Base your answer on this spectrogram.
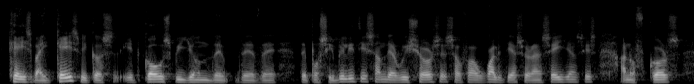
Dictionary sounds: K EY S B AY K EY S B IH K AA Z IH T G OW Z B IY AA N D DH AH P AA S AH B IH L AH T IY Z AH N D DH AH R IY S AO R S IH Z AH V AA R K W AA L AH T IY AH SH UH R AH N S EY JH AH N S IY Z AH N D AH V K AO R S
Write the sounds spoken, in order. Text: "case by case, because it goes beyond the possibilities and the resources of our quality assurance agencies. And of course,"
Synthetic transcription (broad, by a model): K EY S B AY K EY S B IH K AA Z IH T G OW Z B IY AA N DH DH AH P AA S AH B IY L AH T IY S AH N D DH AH R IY S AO R S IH S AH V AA K W AA L AH T IY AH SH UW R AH N S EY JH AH N S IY S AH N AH F K AO R S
